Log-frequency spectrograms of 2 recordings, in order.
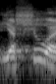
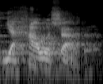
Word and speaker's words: Yahawashi: it brother any okay Yeshua is a bastardized pronunciation of his name right it really comes from the Jewish man's Yiddish and just you know being converted over years in Hebrew his name is yahawashi Right Hebrew does not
